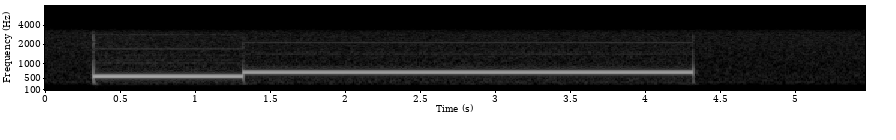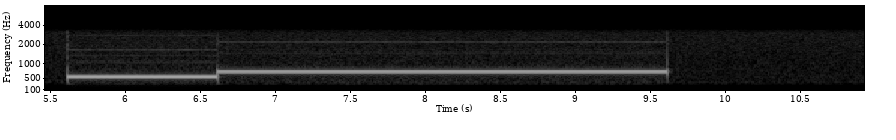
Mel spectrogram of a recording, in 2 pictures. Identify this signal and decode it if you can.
Two-tone page, heard as a one-second tone, then a three-second tone, about 570 then 710 Hz, about 550 then 730 Hz, with noise. It is heard from 0.3 to 9.6 s.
